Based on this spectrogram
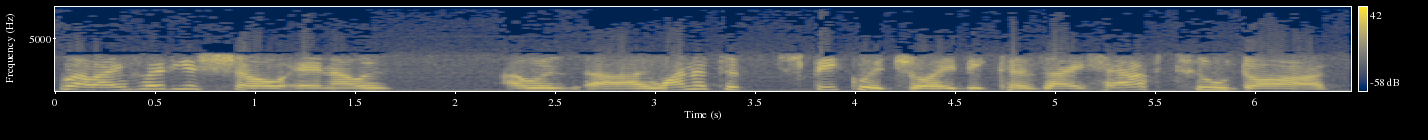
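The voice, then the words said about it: New Hampshire accent. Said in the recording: “You have that New Hampshire accent. ... I do.”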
